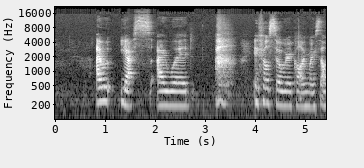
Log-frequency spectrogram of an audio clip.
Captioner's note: laughs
